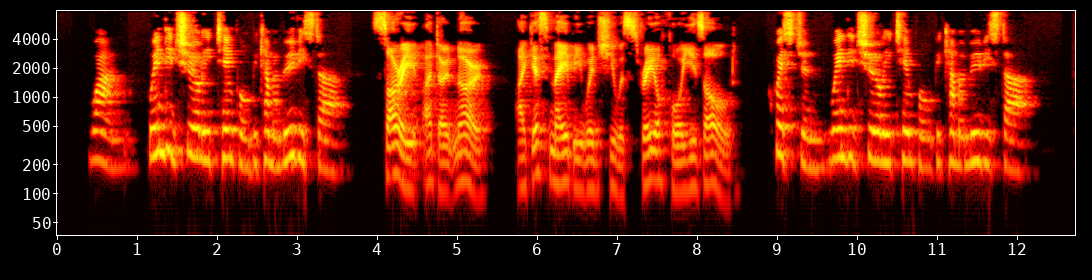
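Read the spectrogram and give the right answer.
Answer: When she was 3 or 4 years old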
